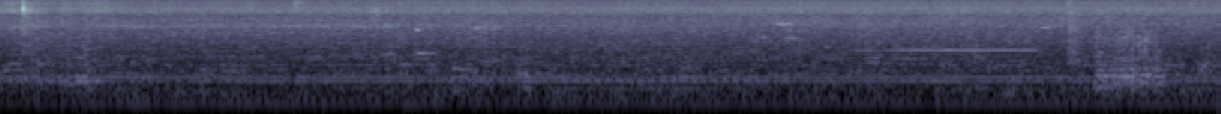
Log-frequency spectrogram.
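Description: Indistinct murmur of voices and room noise from a crowd of people gathered indoors. A steady tone lasting about a second sounds near the six-second mark, and a louder burst of voice comes near the end.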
